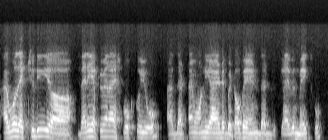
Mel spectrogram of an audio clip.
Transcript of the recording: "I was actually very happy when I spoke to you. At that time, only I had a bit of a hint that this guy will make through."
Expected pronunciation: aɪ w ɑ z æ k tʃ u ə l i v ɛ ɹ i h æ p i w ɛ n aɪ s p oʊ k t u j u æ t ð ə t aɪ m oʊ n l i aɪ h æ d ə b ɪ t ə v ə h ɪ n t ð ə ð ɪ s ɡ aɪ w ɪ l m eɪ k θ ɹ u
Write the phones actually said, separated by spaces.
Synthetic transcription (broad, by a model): aɪ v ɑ z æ k tʃ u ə l i v ɛ ɹ i h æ p i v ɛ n aɪ s p oʊ k t u j u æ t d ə t aɪ m oʊ n l i aɪ h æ d ə b ɪ t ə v ə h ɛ n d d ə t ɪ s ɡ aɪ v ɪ n m eɪ k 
